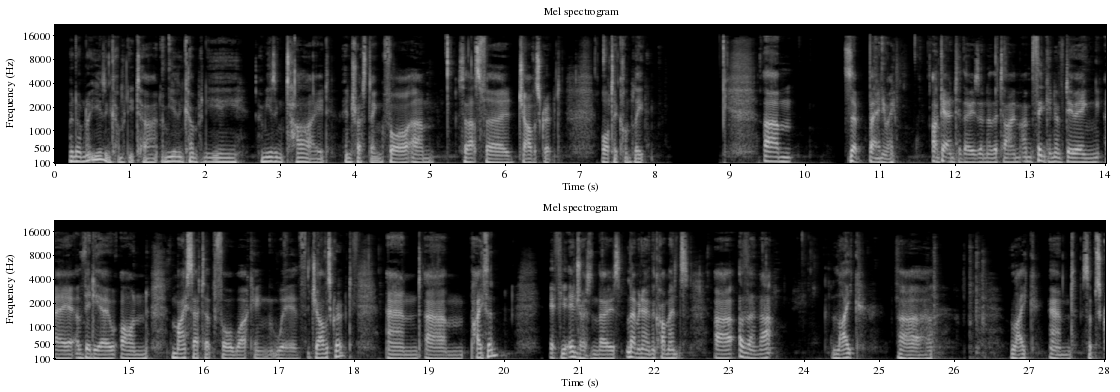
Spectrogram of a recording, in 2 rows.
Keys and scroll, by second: 0.8 Tab, 25.7 shift+Page_Down, 26.1 shift+Page_Up.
